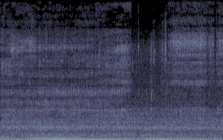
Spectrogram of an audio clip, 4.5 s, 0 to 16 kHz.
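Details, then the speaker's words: Solar-battery-powered water pump emptying a pool about 5 hours in, nearly dry: steady motor hum with a rough, uneven rattle as it starts sucking air; should be shut off, not run dry. "And the important thing with these pumps, you're not supposed to let them run dry. So, I mean, if it starts sucking air and stuff, it's time to turn it off."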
